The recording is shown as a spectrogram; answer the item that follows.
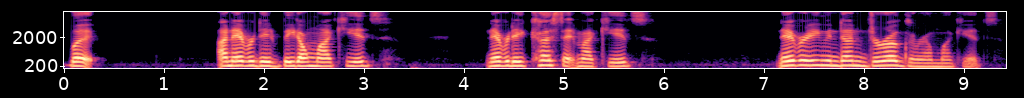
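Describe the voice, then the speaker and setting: A woman's voice: mid-range voice, fairly even intonation, takes it slowly, pauses often, warm tone. A woman speaking out as a parent in a personal monologue, plaintive and aggrieved, repeating herself with nonstandard grammar. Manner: plaintive, aggrieved, repetitive phrasing.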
